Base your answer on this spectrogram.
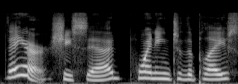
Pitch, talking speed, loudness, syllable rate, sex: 255 Hz, 175 wpm, -17 LUFS, 4.4 syllables/s, female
